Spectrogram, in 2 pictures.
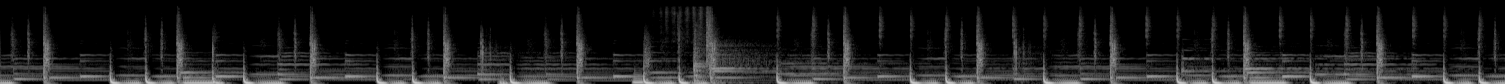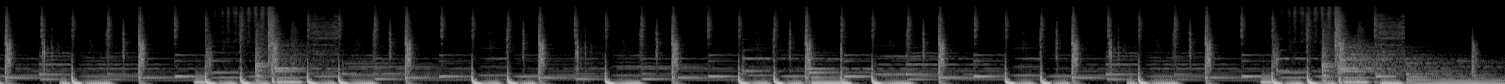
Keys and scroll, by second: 0.2 ctrl+z, 1.3 q, 3.6 r, 8.7 w, 21.6 r, 23.9 g.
